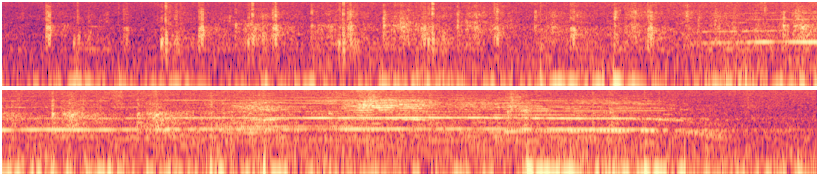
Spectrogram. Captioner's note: applause and cheering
